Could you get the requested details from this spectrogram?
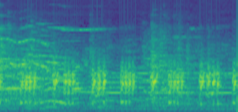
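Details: Odd-sounding white-breasted waterhen: clusters of gravelly croaks repeated about every half second over a steady tonal hum.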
